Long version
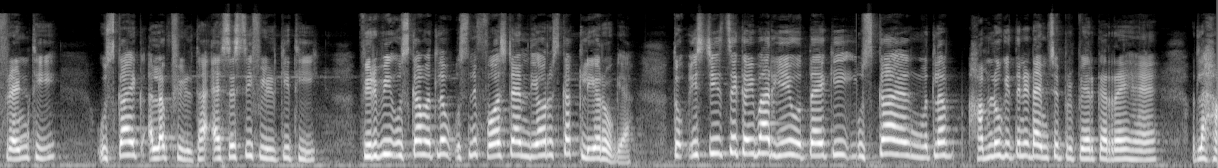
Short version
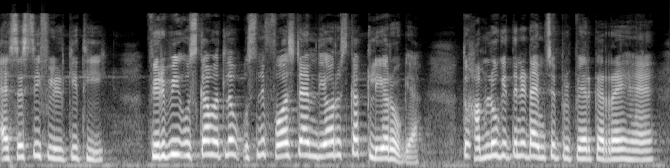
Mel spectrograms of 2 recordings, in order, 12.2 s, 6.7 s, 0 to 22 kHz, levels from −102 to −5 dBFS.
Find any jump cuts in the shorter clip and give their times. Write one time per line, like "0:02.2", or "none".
0:04.5

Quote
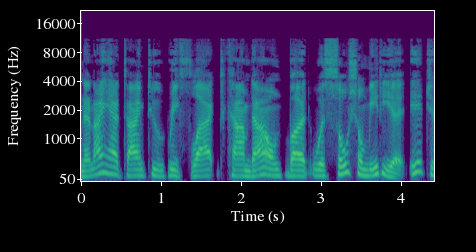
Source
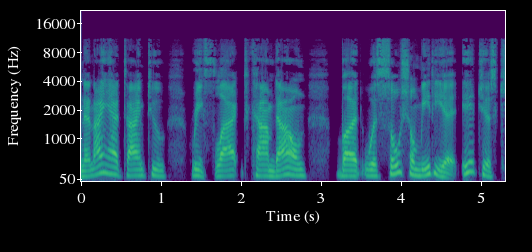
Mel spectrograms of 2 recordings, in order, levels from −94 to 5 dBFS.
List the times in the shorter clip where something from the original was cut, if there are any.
0:01.0
0:02.5

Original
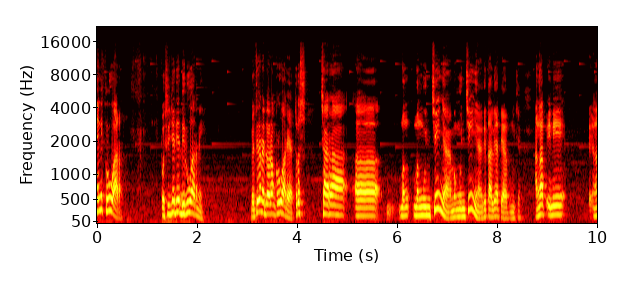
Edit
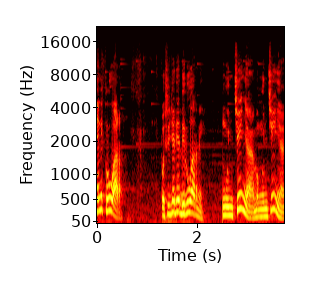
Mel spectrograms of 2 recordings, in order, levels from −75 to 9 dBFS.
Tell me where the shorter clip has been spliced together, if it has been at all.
0:02.5

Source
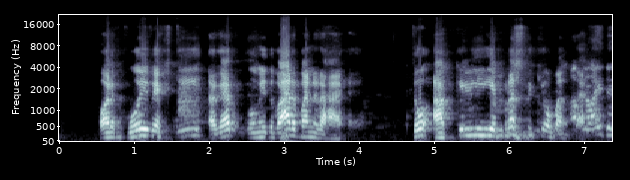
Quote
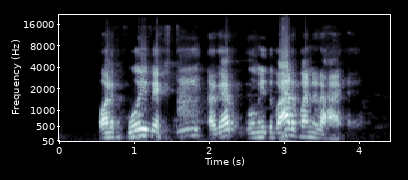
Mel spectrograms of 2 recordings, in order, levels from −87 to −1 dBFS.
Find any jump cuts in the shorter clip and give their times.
none

